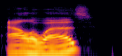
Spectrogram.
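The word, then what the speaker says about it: Allouez: It's spelled Alloways, but pronounced Alloway. Now, if you live there, you are an Alloweian. The silent Z does stay in.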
